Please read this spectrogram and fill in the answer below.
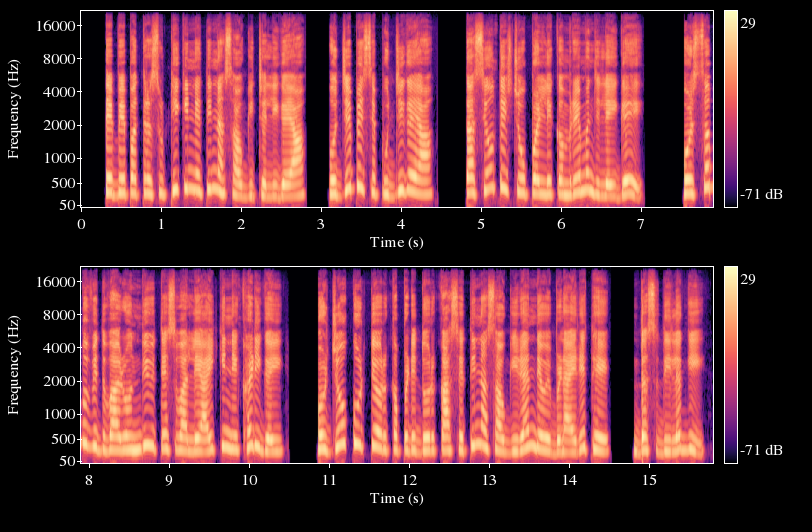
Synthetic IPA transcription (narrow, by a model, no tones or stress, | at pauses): t̪eːbepɐt̪əɾəsʊʈʰikɪnet̪ɪnãsaːʊɡit͡ʃɐliɡɐja | ɦoːɾd͡ʒeːbesepʊd͡ʒiɡɐja | t̪aseũt̪eːsd͡ʒopɐɽlekɐmɾemɐ̃nd͡ʒleːiɡɐe | ɦoːɾsɐbʋɪd̪ʋaːɾõːnd̪iɦoit̪eːsʋaːleaːikɪnekʰɐɽiɡɐi | ɦoːɾd͡ʒoːkʊɾt̪eɦoːɾkɐpɽed̪oːɾkaːset̪ɪnãsaːʊɡiɾɛ̃ːn̆d̪eɦoːebɐɽ̃aːiɾet̪ʰe | d̪ɐsd̪ilɐɡiː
